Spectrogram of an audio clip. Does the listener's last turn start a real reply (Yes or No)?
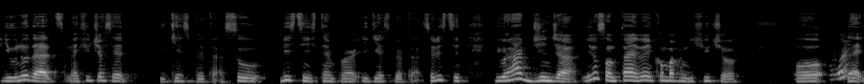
No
